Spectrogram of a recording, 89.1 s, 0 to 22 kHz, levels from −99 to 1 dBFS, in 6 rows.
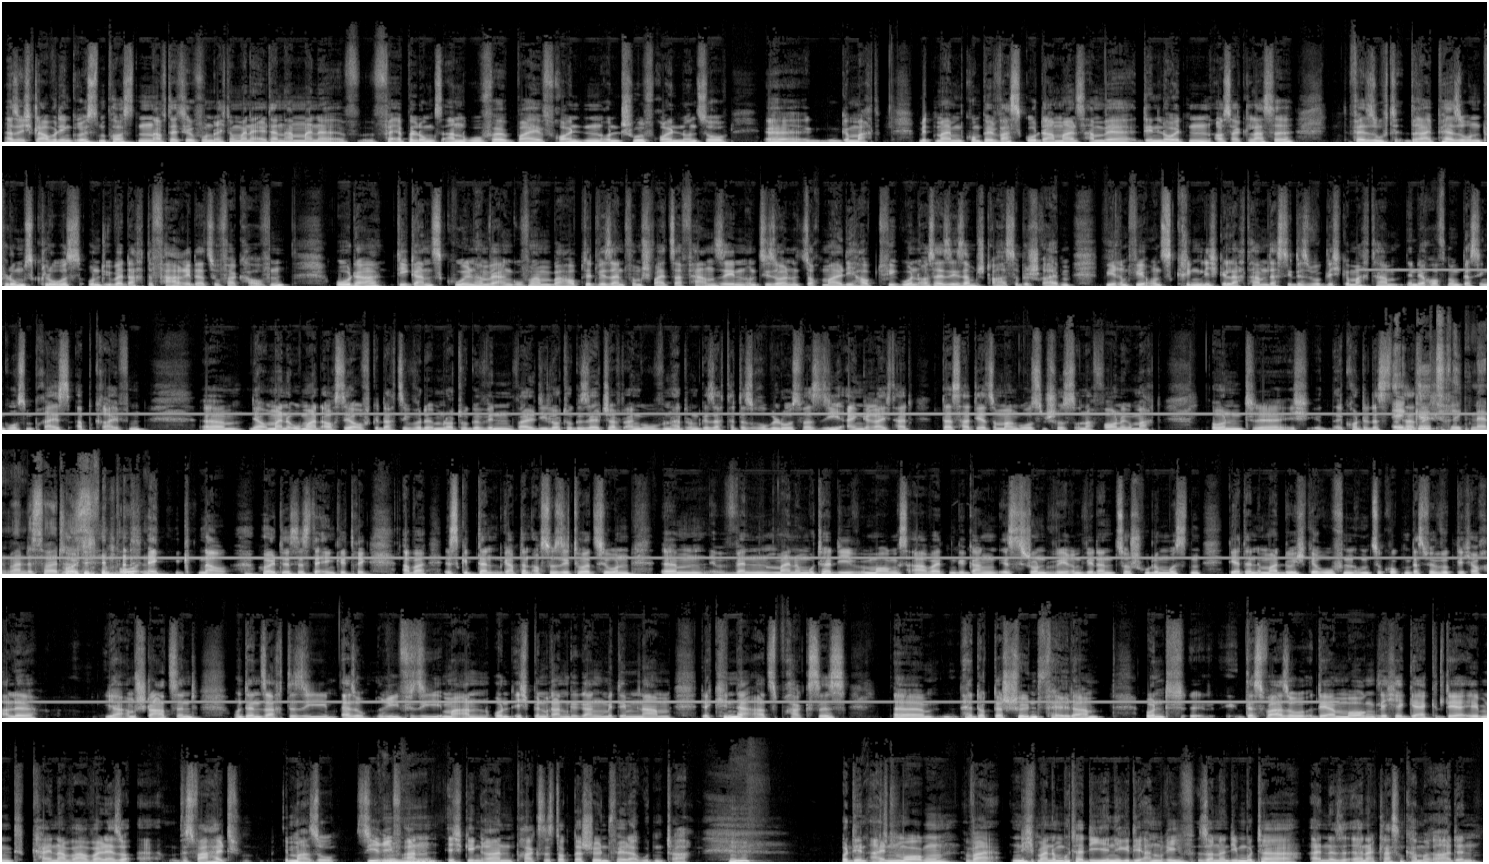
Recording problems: high-pitched whine; loud; from 28 s to 1:13; 2.5 kHz, 9 dB below the speech

